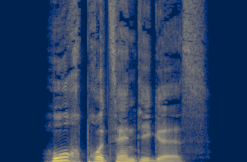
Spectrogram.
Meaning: strong/mixed nominative/accusative neuter singular of hochprozentig
- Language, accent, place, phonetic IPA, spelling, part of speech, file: German, Germany, Berlin, [ˈhoːxpʁoˌt͡sɛntɪɡəs], hochprozentiges, adjective, De-hochprozentiges.ogg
